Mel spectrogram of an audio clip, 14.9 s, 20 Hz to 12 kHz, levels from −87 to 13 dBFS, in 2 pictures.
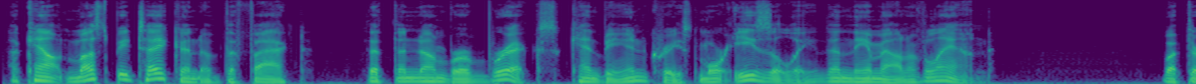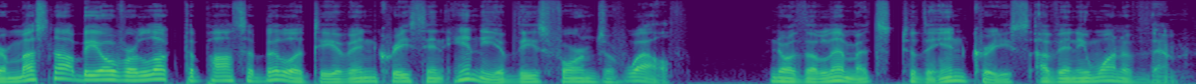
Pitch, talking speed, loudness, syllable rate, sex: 100 Hz, 200 wpm, -21 LUFS, 5.9 syllables/s, male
